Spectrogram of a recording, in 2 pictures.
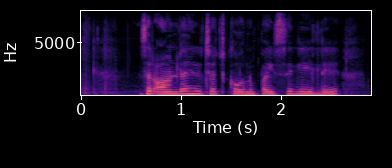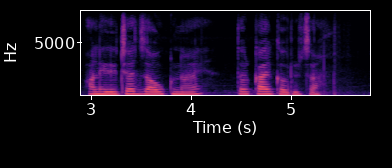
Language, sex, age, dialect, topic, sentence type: Marathi, female, 18-24, Southern Konkan, banking, question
